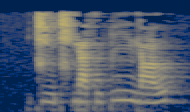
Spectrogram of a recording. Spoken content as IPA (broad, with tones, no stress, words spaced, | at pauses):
t͡ɕi˨˩ŋt͡ɕʰjä˨˦t̪u˨˩pi˦ŋ n̪jɑ˨˦ʊ̯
